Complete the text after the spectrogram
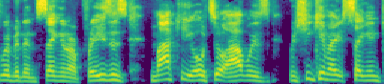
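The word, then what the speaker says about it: Maki Itoh: I can't ever pronounce her name right, but Maki Ito, yeah. – Maki Ito.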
